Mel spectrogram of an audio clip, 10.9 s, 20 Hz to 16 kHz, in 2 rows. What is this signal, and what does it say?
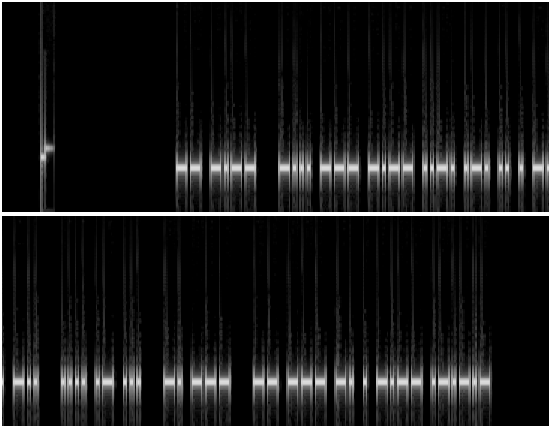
Morse code, heard as a keyed tone, about 36 wpm, 700 Hz. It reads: MY BOYFRIEND HAS NO MONEY.
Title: Sentences from Top 1000 Words - Review Part 5 - 35wpm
